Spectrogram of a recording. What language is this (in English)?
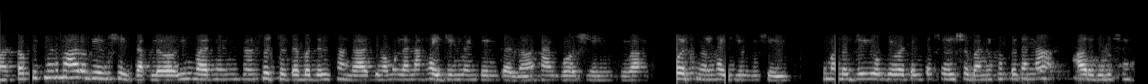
Marathi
